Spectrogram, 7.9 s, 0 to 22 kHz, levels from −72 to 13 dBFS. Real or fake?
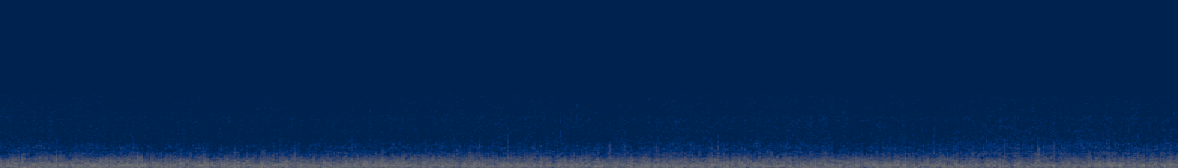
real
